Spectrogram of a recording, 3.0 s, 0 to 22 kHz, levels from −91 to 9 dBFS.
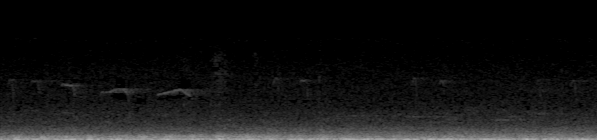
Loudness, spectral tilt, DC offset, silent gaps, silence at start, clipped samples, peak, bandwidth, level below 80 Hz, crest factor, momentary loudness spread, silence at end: -33 LUFS; -9.5 dB/octave; under 0.1%; none; 0 s; under 0.1%; -18 dBFS; 9.2 kHz; -62 dBFS; 14 dB; 1 LU; 0 s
